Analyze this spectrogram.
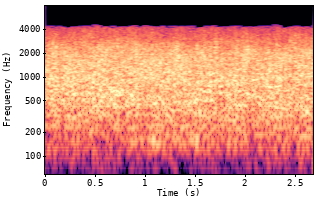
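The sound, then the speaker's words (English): Sustained applause from a crowd, a dense, steady wash of many hands clapping at once, loud and even throughout with no voices standing out. “Wow, you guys clap for that?”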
